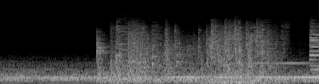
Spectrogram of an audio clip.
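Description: Water rushes and splashes against a ship's hull.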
